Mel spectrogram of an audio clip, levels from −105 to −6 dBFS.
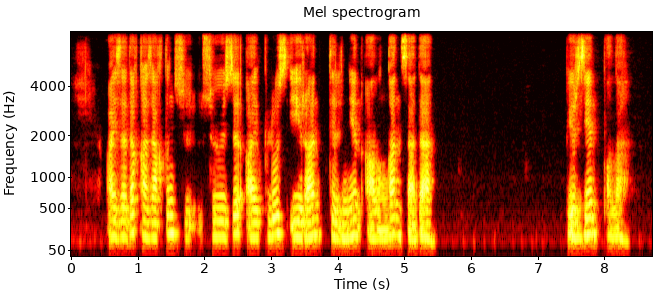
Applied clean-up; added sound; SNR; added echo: none; none; none; none.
